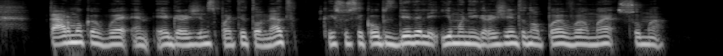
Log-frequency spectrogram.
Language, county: Lithuanian, Vilnius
